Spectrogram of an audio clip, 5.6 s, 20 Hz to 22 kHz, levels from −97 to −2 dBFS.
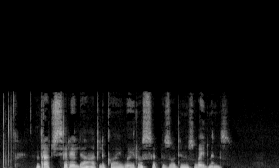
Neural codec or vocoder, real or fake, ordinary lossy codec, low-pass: none; real; MP3, 64 kbps; 9.9 kHz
